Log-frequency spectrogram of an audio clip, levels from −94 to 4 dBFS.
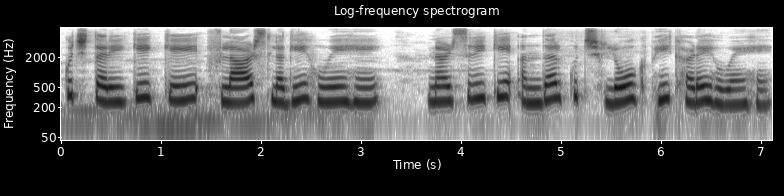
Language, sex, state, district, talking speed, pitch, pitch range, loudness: Hindi, female, Madhya Pradesh, Bhopal, 135 wpm, 265 Hz, 250-295 Hz, -15 LUFS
